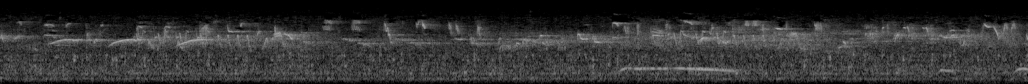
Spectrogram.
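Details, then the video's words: Several birds in Tehidy Woods sing at once, a busy mix of high chirps, quick trills and sliding whistles, with one lower drawn-out whistle midway. "Sounds of beautiful birds and the tweet of birds"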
